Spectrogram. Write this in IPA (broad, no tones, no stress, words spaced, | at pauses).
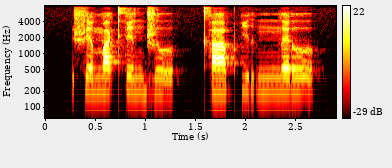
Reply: ʃɛmakʰend͡ʒɤ | kʰa pʰirnːɛɾɤ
